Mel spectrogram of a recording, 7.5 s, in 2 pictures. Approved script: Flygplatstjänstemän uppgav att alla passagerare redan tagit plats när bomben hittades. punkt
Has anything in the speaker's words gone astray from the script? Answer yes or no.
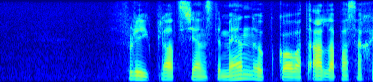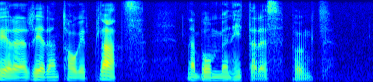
no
